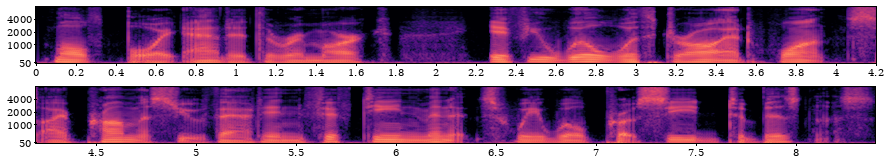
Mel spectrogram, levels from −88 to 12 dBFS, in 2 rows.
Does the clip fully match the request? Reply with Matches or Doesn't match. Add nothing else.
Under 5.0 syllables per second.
Matches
